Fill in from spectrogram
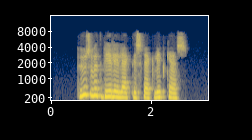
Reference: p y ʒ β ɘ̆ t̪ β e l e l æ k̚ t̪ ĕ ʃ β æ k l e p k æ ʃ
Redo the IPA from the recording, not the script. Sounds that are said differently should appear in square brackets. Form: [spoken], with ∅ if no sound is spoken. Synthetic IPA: p y ʒ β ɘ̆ t̪ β e l e l æ k̚ t̪ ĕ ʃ β æ k l e p k æ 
